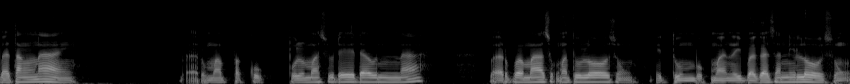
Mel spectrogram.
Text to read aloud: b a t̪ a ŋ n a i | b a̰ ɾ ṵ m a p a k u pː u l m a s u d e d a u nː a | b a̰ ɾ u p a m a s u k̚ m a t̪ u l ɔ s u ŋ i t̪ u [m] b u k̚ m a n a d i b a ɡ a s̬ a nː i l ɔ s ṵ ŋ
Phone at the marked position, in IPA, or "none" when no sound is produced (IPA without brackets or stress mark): m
